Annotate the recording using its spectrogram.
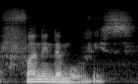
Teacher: Fun vai emendar com o in, vai ficar fun in the movies.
